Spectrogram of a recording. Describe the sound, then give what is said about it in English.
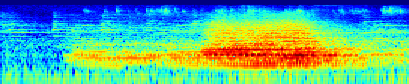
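A train horn sounds in long sustained harmonic tones over the rumble of a passing train at a station platform, swelling louder in the middle before easing off slightly, with no voices present. “Matt Roy stands on the train platform.”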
